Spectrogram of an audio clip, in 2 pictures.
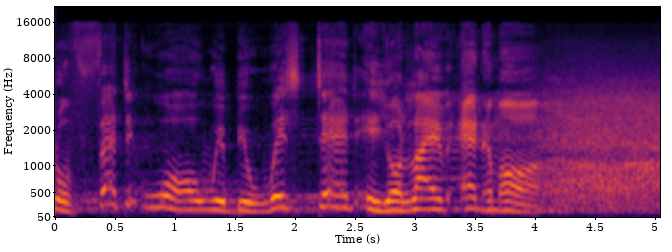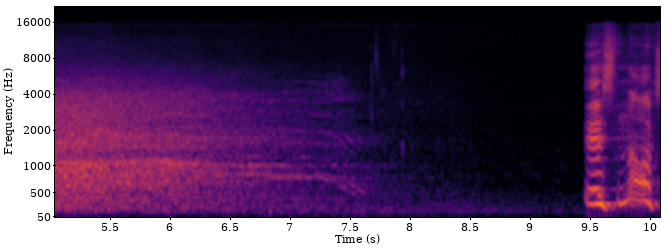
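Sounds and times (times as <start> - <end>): crowd cheering and shouting: 4.0 - 7.7.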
